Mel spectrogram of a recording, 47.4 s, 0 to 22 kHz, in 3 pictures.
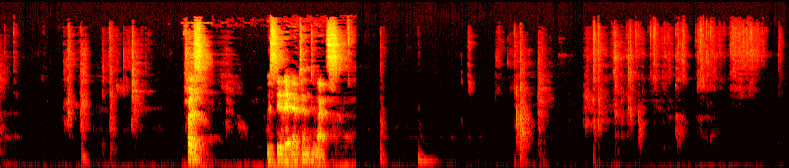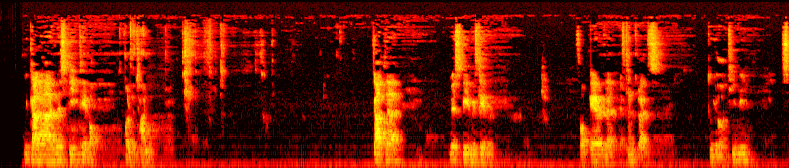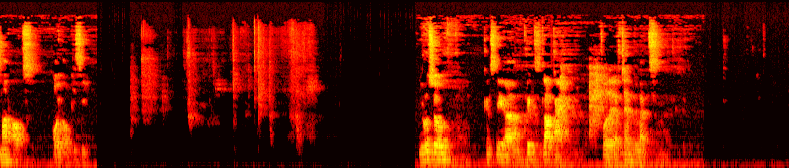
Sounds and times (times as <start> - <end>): Speech: 3.7 - 4.2, 5.3 - 7.0, 16.3 - 18.9, 23.2 - 23.9, 24.8 - 25.8, 27.3 - 29.1, 29.9 - 33.4, 40.0 - 44.8.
